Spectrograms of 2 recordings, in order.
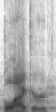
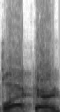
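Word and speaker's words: blackguard: somehow the blackard yes it's spelled Black Guard but it's pronounced blaggard that's a weird word uh that's English for you yeah well I'm still calling it Black Guard because it actually sounds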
